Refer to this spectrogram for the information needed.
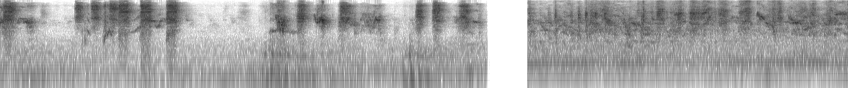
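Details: Budgerigars in their aviary: separate sharp chirps and squeaks, a brief silent cut, then steady overlapping warbling chatter from several birds over a low hum.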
